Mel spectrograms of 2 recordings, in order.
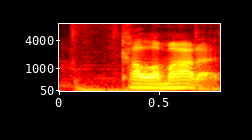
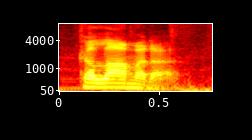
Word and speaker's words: Kalamata: it is codenamed internally Kalamata, after the olive, Kalamata. See, I've learned a lot after I completely butchered how to say it the first time around. Kalamata.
